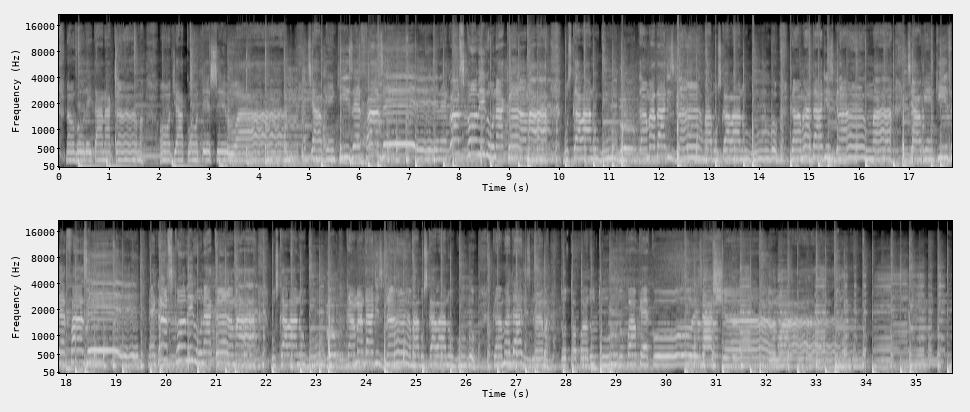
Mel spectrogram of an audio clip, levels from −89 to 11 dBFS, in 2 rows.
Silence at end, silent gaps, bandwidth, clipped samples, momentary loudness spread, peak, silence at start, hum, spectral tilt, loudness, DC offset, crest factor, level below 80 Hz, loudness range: 0 s; none; over 20 kHz; 2%; 5 LU; 0 dBFS; 0 s; none; -4.5 dB/octave; -10 LUFS; under 0.1%; 10 dB; -18 dBFS; 3 LU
